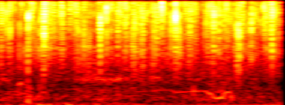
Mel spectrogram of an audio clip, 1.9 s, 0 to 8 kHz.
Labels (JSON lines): {"label": "biophony, cascading saw", "recorder": "SoundTrap 600 or HydroMoth"}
